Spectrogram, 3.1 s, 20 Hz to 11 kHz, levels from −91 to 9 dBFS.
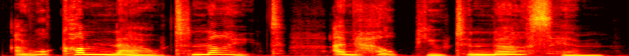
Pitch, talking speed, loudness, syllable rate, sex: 285 Hz, 230 wpm, -18 LUFS, 5.0 syllables/s, female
